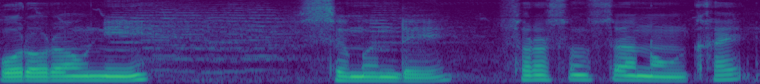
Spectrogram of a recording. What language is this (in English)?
Bodo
